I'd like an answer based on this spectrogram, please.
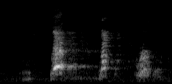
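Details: Abandoned puppies giving three short high yelps, the first with a brief whining tail, each about half a second apart, in quiet surroundings.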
